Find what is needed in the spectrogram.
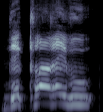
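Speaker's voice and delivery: high, loud sergeant's demand; French challenge. A narrator's reading. Sergeant demanding the men declare themselves, loud challenge. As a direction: bark it as a gate sentry. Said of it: "so he ordered".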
